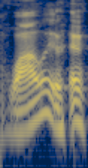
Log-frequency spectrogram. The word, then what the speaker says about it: Huawei: So I think the problem with Huawei, is that pronounced Huawei? – Huawei, yeah, that's the right word, yeah, Huawei.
